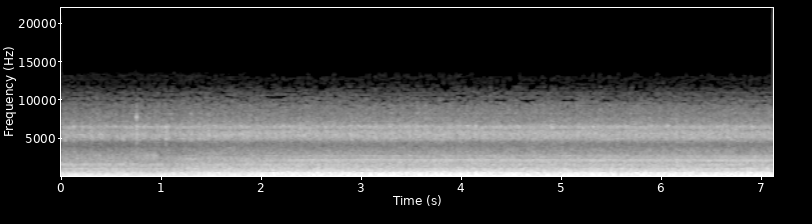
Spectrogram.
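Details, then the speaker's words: Bobcat skid steer after a repair to cure belt squealing: steady, even diesel drone with no squeal or high-pitched whine, normal running. "Good. No more squealing. Seems to be pretty good."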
